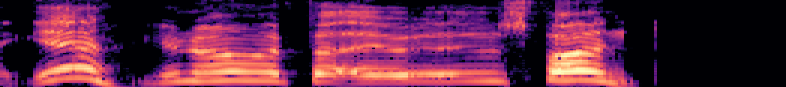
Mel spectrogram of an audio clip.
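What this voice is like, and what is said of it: Good impression of Surgeon. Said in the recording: “That's such a good Surgeon impression.”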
